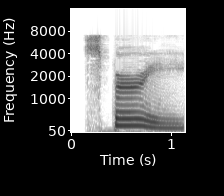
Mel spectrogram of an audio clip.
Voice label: "spurry", English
